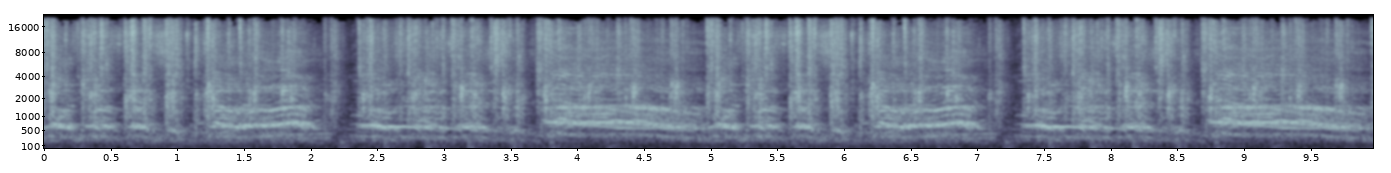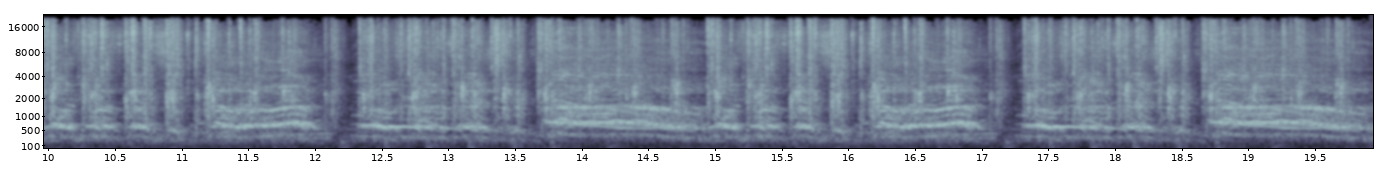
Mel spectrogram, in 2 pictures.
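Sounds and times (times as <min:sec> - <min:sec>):
football chant: 0:00.0 - 0:19.9.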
